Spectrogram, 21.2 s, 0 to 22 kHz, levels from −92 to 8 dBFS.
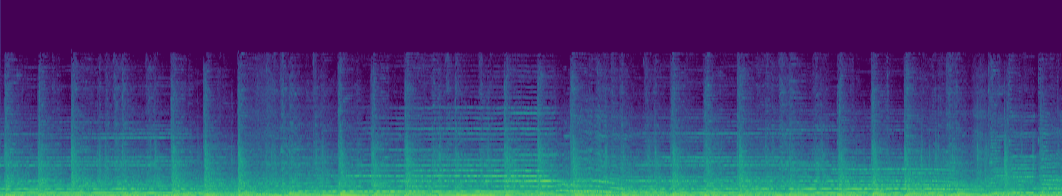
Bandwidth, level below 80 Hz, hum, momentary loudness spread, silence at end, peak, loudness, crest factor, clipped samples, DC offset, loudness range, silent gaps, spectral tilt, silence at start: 13 kHz; -30 dBFS; none; 4 LU; 0 s; -4 dBFS; -17 LUFS; 12 dB; under 0.1%; under 0.1%; 2 LU; none; -7 dB/octave; 0 s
